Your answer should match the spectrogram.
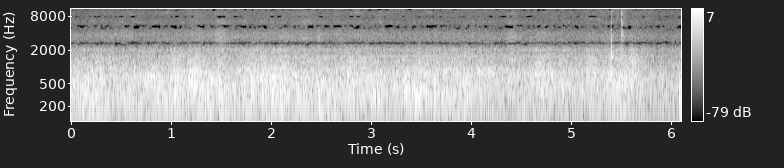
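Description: Steady rolling rumble of a candlepin ball running back along the alley's ball-return track, with a light click near the end.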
